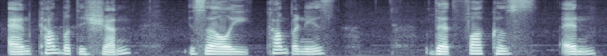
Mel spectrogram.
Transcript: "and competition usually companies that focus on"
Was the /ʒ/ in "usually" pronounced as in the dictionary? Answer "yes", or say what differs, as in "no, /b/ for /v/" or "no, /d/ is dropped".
no, /s/ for /ʒ/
